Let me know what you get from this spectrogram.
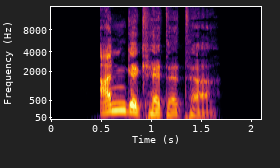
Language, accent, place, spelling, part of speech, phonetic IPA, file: German, Germany, Berlin, angeketteter, adjective, [ˈanɡəˌkɛtətɐ], De-angeketteter.ogg
- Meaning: inflection of angekettet: 1. strong/mixed nominative masculine singular 2. strong genitive/dative feminine singular 3. strong genitive plural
